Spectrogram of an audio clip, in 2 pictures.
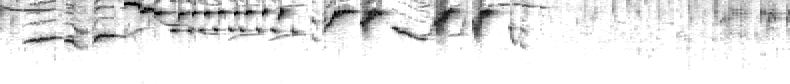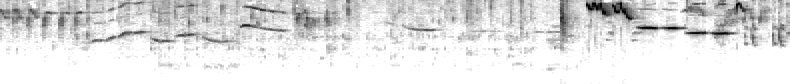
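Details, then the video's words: Brown-chested jungle flycatcher, a bird prized for varied, melodious song, opens with bright, looping whistled phrases and twittering. It goes quiet for several seconds with only faint notes, then resumes with high sweet whistles. "Burung srdc menarik Hati pendengar nya"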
